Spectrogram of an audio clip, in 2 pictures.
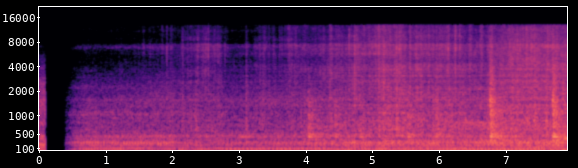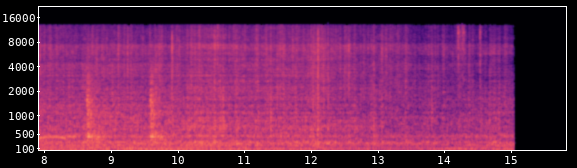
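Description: Green-marinated chicken tikka pieces on a skewer sizzling in an open gas-burner flame over a wire grill, over the steady hiss of the burner, with a few sharp pops in the middle. The sound cuts off suddenly near the end.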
